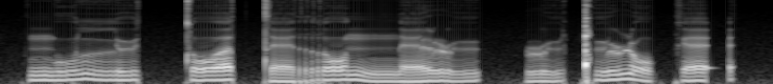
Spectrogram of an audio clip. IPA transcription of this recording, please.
n̪ u˧˥ lː ʉ˧˥ tː o˧˥ ɐ̯ tː ɛ˩ r o˥ nː ɛ˩˧ ɭ ʉ˩˧ | ɭ ʉ˩˧ ǃ ʉ˧˥ ɳ o˩ k ɛ˧˥ ʔ

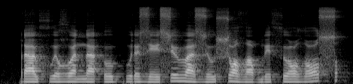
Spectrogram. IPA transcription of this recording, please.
ɾ a xʷ e ʁʷ a n a ʔ o kʷ ə ɾ ə z e s ø β a z ʊ sʷ ə ðˤ e b e θ o ðˤ ø sˤ

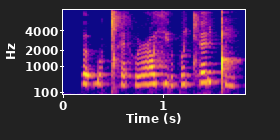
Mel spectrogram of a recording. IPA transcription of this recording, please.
ə ʔ b ɔ ǀʰ ɛ h u ʕ ɔ sʲ ɛ ɾ u p ə cʰ ɛ ɾ i ǃ i

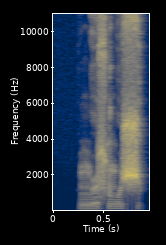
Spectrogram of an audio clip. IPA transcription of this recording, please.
ŋ ə˞ ɬ ŋʷ ə˞ ʃ

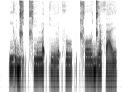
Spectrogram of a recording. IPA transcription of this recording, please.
j u˦˨ d͡ʑ ɪ˦ ʔ t͡ɕʰ i˦ m ɛ˦ ʔ k i˨ l ɪ˦ ʔ θ u˦˨ | t͡ɕʰ o˦ ʊ̯ d͡ʑ ã˦˨ θ a˨ ɪ̯

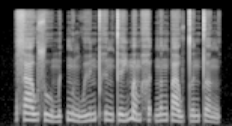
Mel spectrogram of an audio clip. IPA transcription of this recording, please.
s aː˧ w s uː˨˩ m ɪ˨˥ k̚ ŋ ʊ˨˩ ŋ w yː˨˧ n pʰ ɪ˨ ŋ t̪ e˨˥ j m ɐ˨˥ m h ɐ˨ t̚ ŋ ɐ˧ ŋ p aː˨˩ w t̪ ɵ˨˧ n t̪ ɐ˨˩ ŋ

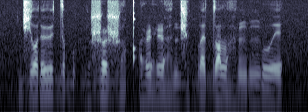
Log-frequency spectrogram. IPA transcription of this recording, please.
d͡ʑ o ɾ ʉ d ə b ʊ b o̤ ʐ ʊ ʐ ṳ qʼ ṳ ɭ i̤ ɭ a̤ n ʐ i̤ b ɜ d ʊ lˠ a̤ ŋ i ŋ u ɪ̯

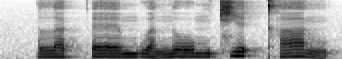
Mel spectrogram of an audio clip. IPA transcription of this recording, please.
l a˨˩ k̚ ʔ ɛː˧ m u˨˩ a̯ n oː˧ m t͡ɕ e˥˩ ʔ kʰ a˥˩ ŋ

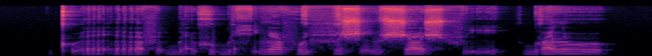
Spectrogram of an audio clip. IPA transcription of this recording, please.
kʷʼ ɛ̰ r ḛ r ə f ḛ b ɛ̰ xʷ i b e h ḭ lʲ ɔ f u fʲ ə ʃ ḛ lʲ ʃ œ ʃ f ḭ | ɡʷ ɛ l u

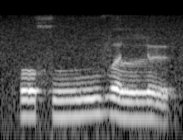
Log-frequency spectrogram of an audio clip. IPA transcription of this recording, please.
o x uː v ə lː ø

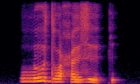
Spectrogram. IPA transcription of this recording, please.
ɦ ɤ d ɔ ħ ɛ z e k

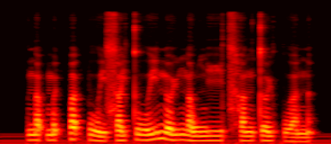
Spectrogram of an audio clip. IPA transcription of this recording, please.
n̪ ɐ˨ p̚ m ɵ˨ t̚ p ɐ˧ k̚ p uː˨˩ j s ɐ˨˧ j t̪ uː˨˥ j n̪ ɵ˨˧ ɥ ŋ ɐ˨ w ŋ iː˨ t͡sʰ ɐ˨ ŋ t̪ ɵ˧ ɥ kʷ ɐ˨ n

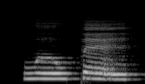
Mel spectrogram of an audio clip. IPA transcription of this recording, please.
w ɤ w p ɛ ɪ̯

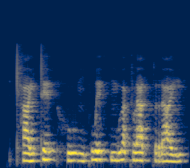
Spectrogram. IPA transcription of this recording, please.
tʰ a˨˩ j t e˥˩ ʔ h uː˨˩ ŋ k w e˥˩ k̚ m ɯ˦˥ a̯ k l a˥˩ t̚ p r a˧ j

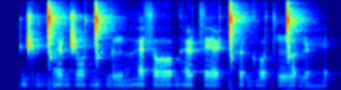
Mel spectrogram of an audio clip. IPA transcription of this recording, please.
d͡ʒ ʊ ɡ ɡ͡ǀ ɛ ɭ d͡ʒ ʊː ɡ͡ǀ ɘ ɡ ʏ n ə̤ ɦ ɛ s ɤː ɡʱ ɛ ɭ t͡s eː ɭ ǀʰ ɘ ɡ ɦ ʊː t͡s ŋ͡ǀ ə ɡ ɭ e̤

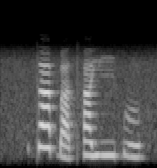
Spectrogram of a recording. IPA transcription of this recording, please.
t a˦ ɓ a˨ tʰ a˦ j iː˦ ɓ ʊ˦

